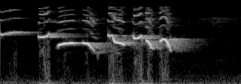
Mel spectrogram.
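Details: {'caption': 'Bar-winged prinia from Lombok, loud and vigorous: a held high whistle, then a quick series of ringing, looping, down-curving phrases about five per second, fading out after two seconds.'}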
